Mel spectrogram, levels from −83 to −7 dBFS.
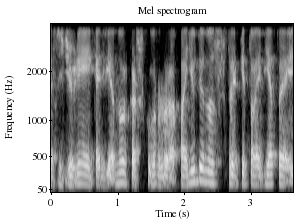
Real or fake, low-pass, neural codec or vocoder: fake; 3.6 kHz; vocoder, 22.05 kHz, 80 mel bands, HiFi-GAN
